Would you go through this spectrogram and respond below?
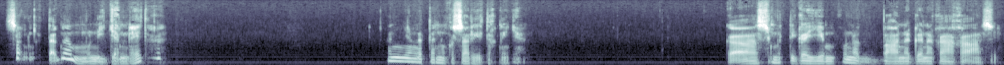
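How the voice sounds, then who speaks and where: A man's voice: extremely low pitch, wildly swooping pitch, unhurried, pauses often, no room sound, full character voice. An actor playing an indignant young man confronting his friends, in Ilocano radio drama with a Filipino accent. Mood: indignant, scolding.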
